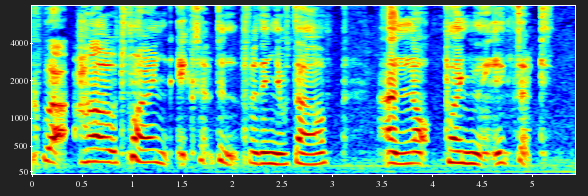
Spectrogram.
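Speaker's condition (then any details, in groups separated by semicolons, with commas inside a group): Cerebral palsy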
